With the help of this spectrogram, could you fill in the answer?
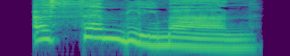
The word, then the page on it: assemblyman: British English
